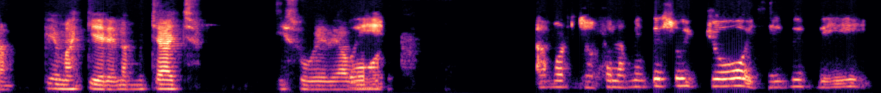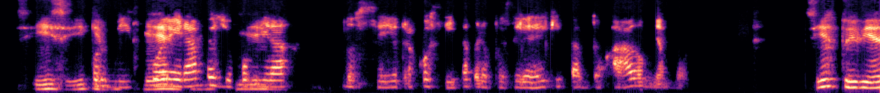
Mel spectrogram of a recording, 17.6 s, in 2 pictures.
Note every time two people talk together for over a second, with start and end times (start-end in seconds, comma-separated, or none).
9.7-11.6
